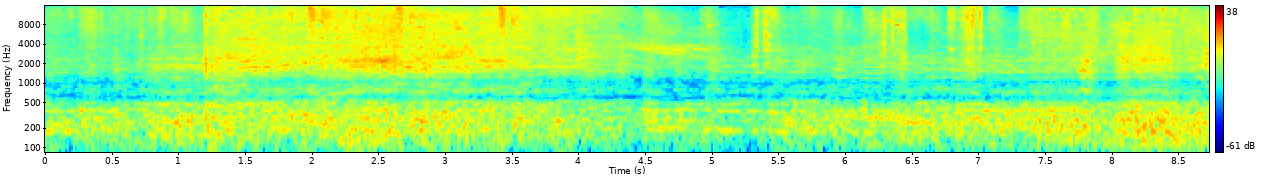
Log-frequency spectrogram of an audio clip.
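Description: A flamethrower roars in bursts of fire.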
